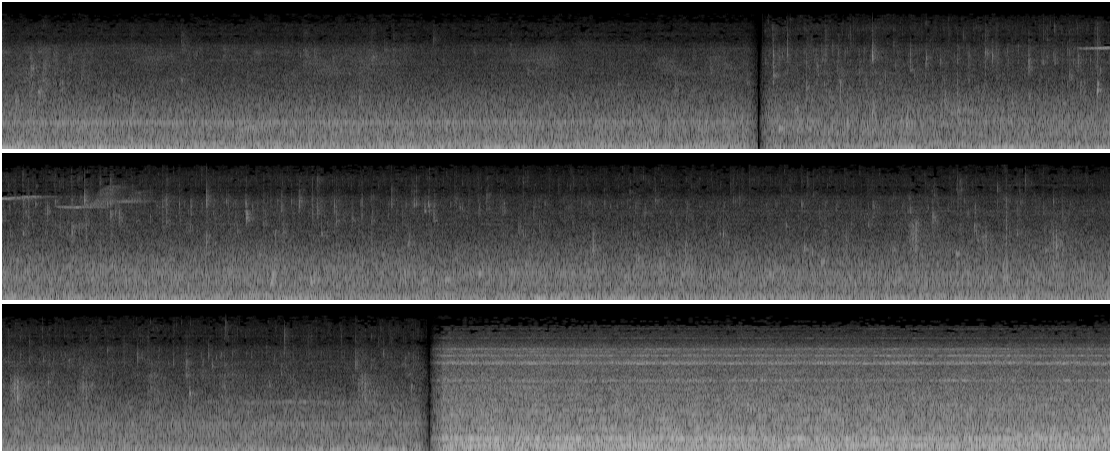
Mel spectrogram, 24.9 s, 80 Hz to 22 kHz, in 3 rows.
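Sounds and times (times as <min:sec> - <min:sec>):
water pouring and splashing: 0:00.0 - 0:01.6, 0:05.7 - 0:19.9.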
